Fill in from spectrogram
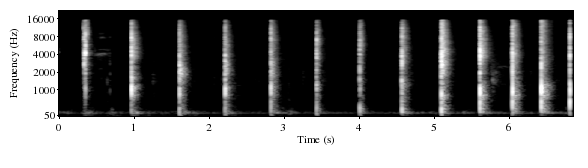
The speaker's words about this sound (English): Slow clap. Slow clap.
